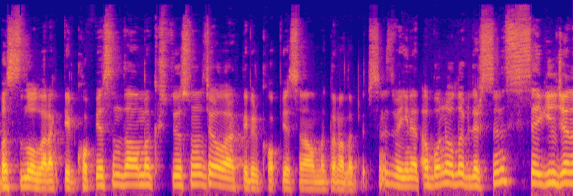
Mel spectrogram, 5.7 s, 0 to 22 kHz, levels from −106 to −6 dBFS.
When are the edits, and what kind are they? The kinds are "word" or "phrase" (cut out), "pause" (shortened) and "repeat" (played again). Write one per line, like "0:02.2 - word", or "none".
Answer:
0:02.1 - word
0:03.3 - phrase
0:04.2 - word

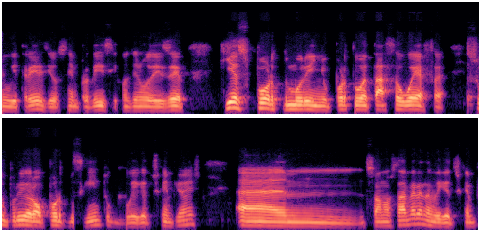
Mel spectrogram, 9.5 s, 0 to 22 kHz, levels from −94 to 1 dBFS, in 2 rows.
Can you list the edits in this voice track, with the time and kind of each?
0:03.5 - word
0:04.7 - word
0:05.5 - word
0:06.0 - word

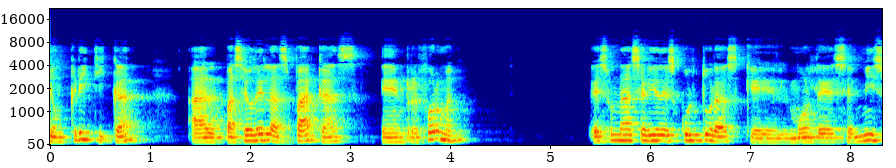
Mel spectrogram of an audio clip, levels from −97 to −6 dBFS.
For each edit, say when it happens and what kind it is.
none

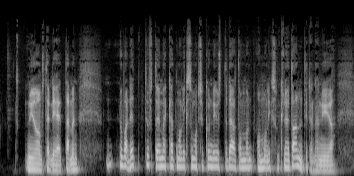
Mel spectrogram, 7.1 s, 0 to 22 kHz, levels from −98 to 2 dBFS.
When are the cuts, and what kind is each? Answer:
none

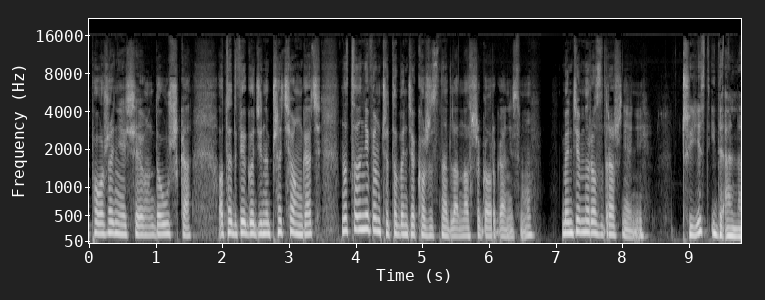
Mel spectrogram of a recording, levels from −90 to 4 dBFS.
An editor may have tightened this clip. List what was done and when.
0:06.8 - pause

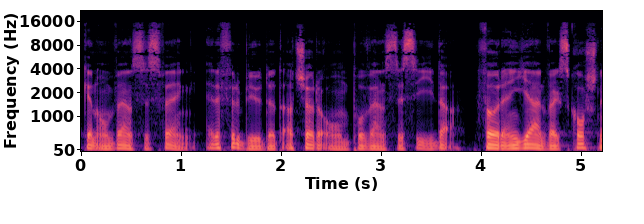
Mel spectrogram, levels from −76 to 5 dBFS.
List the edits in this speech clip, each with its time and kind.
0:03.8 - pause

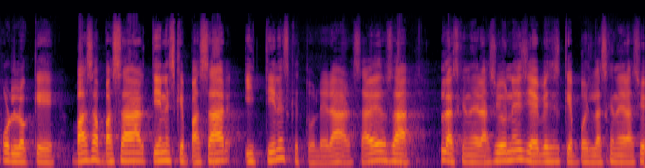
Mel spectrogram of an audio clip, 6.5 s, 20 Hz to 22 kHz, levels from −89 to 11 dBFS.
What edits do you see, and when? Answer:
0:04.4 - phrase

